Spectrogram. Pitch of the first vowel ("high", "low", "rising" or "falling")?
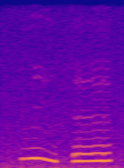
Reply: falling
